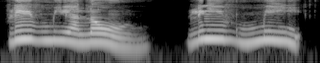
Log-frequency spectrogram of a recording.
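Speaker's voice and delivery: high cross bird voice, leave me alone; cross little bird. A narrator's reading. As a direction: shoo the pest away in a high chirpy voice. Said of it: "crossly saying".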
